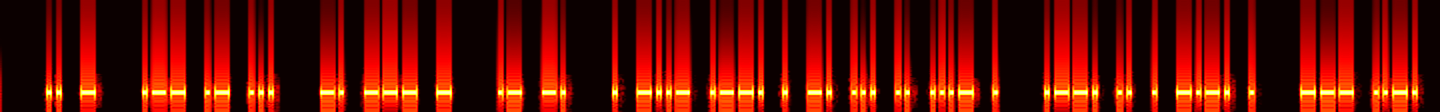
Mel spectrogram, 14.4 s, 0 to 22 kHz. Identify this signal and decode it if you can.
Morse code, heard as a keyed tone, about 25 wpm, spaced as for 22 wpm, 700 Hz. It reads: IT WAS NOT AN EXPENSIVE PIECE OF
